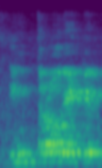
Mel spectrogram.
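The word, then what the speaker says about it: interrogative: देखिए भाइयों बहनों, कुछ लोग जो हैं इंट्रोगेटिव पढ़ते हैं इसे, लेकिन इसका इंट्रोगेटिव प्रोनाउंस गलत है, इंटेरोगेटिव होता है, क्योंकि जो ई लगी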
